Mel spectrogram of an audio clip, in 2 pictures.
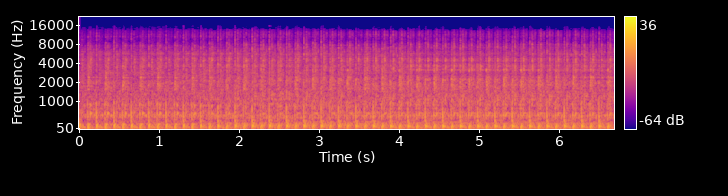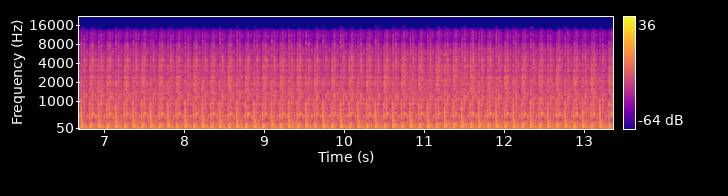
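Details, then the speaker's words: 1973 Briggs & Stratton-powered Giant Vac leaf blower, long unused and apparently seized, revived; restarted without choke, throttle linkage still sticky. Crisp, even single-cylinder beat with strong steady airflow, no misses; normal running. "oh man that thing is pumping some air man this thing sounds good y'all see it Blow the mat right out the door"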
